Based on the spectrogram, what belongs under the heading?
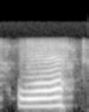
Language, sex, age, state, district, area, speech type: Manipuri, female, 60+, Manipur, Imphal East, rural, conversation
